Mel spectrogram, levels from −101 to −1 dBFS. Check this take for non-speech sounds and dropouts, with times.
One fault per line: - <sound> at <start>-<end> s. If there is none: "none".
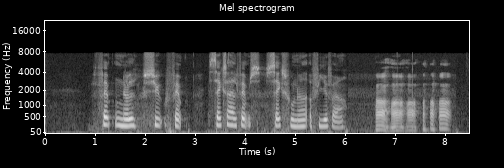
- laugh at 6.6-8.1 s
